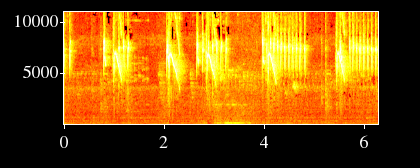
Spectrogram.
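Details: High-pitched calls of a young crimson sunbird summoning its parent, used as a lure: quick, thin trilled runs and descending squeaks in spaced bursts, with a faint continuous low hum.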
